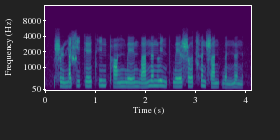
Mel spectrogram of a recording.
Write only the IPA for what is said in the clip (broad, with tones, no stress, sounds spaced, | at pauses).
ʂ ɻ̩˨˩ n̪ j ä˦ ɕ i˧˥ k e˧˥ ɪ̯ t̪ʰ i˥ ŋ pʰ ɑ˧˥ ŋ n̪ w e˧˥ ɪ̯ m w ä˧˥ n̪ ə˥ n l i˥˩ ŋ pʰ w e˧˥ ɪ̯ ʂ ɤ˧˥ t͡sʰ ə˥˩ n ʂ a˧˥ n k w ə˨˩ n n̪ ə˥˩ n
